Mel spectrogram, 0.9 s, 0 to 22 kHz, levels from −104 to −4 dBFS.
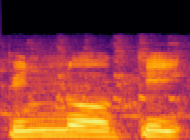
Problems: none marked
